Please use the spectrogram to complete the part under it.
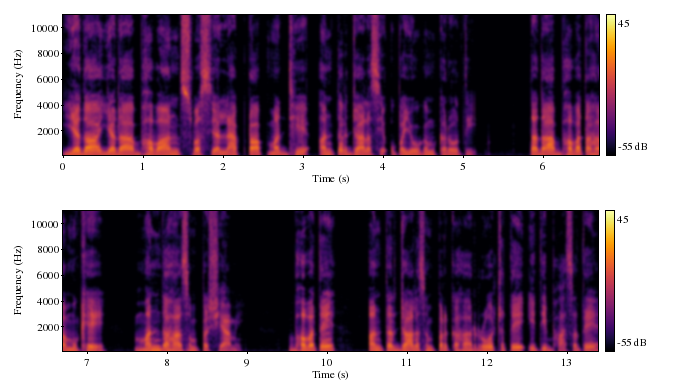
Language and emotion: Sanskrit, happy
